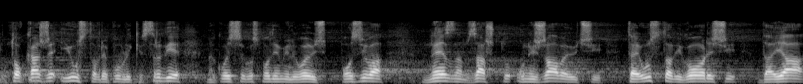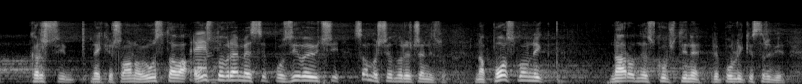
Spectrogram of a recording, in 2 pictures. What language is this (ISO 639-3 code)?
srp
